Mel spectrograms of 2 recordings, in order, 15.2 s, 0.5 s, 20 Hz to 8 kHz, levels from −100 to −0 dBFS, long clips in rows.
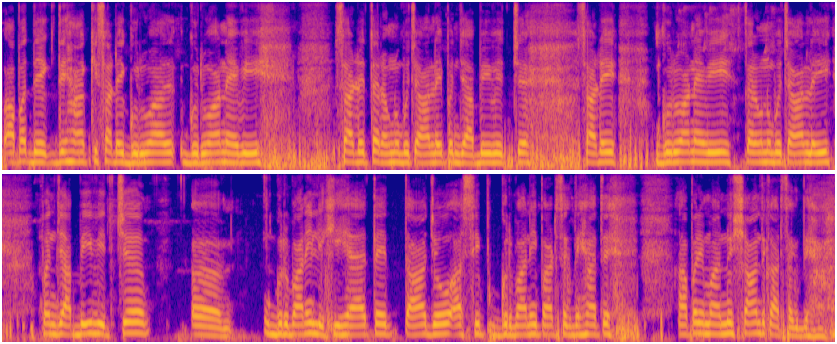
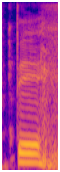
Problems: none marked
